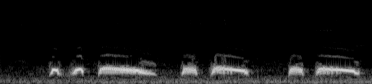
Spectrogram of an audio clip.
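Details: Decoy dove cooing to bring wild doves, females and males, down to the ground. Each phrase opens with two quick short notes, then a long sliding lower coo, repeated three times with brief pauses.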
